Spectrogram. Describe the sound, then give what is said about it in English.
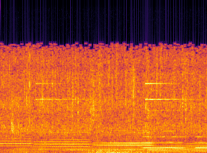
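Rain falling during a storm on an island, a dense, steady hiss of drops on surfaces that holds unbroken through the short stretch, with no voices. “Yet they continued on their adventure anyway, until a storm struck the island, forcing them to head back.”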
